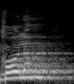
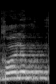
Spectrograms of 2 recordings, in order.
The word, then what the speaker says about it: column: silent here come okay and column column and column in is silent there n is on the final position and m comes before that so then in a certain column n is not uh pronounced there fine okay at three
